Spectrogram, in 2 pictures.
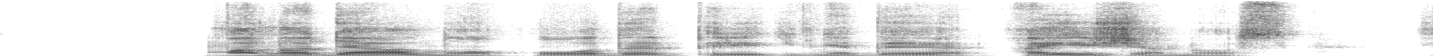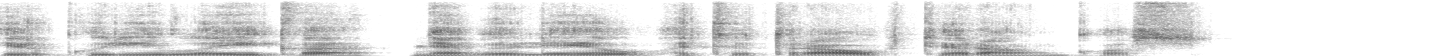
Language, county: Lithuanian, Panevėžys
